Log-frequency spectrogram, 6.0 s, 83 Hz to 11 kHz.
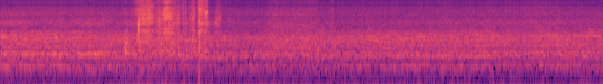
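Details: Bees in mid-April 2013, after a long winter, with colonies in good condition and queens laying again. A continuous low buzzing drone fills the recording, broken near the start by a few brief clicking knocks.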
